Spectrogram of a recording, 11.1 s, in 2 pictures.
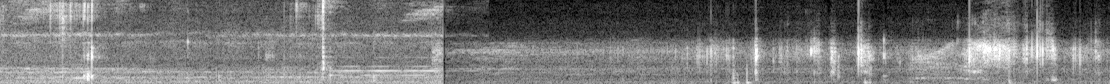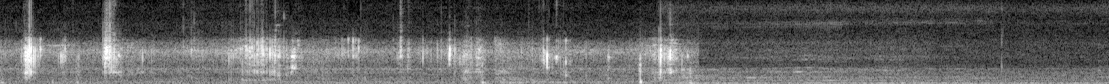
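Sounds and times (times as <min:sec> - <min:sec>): biting and chewing strawberry: 0:03.4 - 0:09.1.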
